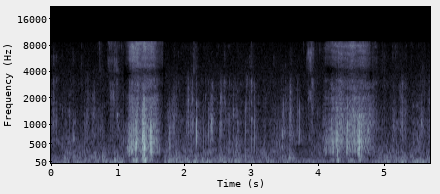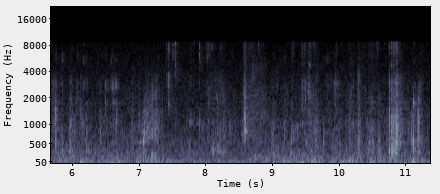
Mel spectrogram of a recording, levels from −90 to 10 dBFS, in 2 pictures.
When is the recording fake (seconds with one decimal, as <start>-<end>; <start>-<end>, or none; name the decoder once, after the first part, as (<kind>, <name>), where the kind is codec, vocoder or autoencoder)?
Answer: 0.0-0.9 (vocoder, Vocos); 1.9-3.4; 6.9-11.4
